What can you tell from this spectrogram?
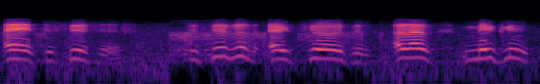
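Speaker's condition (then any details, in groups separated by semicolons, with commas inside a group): Down syndrome; present from birth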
